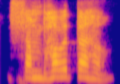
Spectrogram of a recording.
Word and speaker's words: संभवतः: Number 13, संभवतः। संभवतः त के बाद में देखिए विसर्ग है, इसको ह के अंदर उच्चारण करते हैं।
